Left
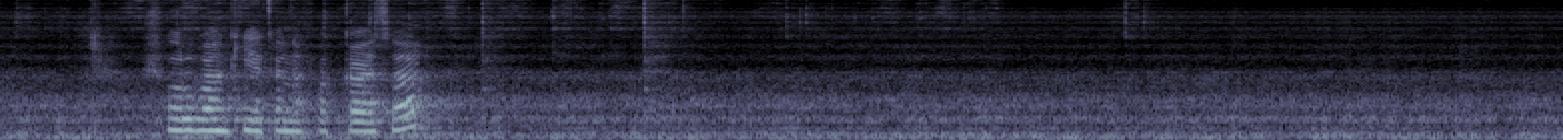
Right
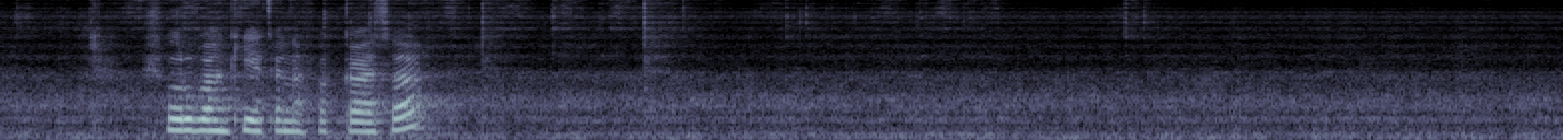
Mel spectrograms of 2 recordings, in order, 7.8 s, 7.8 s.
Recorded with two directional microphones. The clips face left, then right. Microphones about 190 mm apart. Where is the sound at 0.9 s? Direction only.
55° right (ahead or behind).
